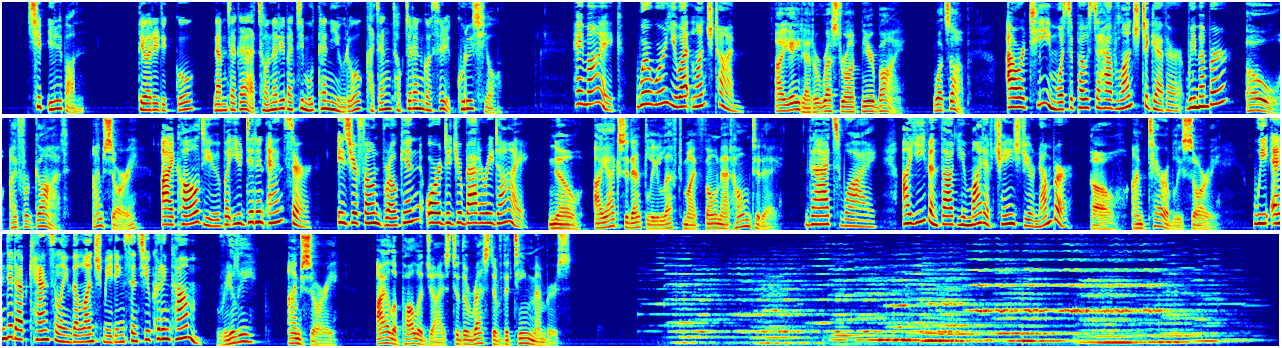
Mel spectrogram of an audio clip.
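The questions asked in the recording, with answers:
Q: 대화를 듣고 남자가 전화를 받지 못한 이유로 가장 적절한 것을 고르시오.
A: 실수로 휴대폰을 집에 두고 와서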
